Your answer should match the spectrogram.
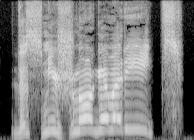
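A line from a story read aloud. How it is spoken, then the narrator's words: Shrill scream. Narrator (Russian): пронзительно закричал Римский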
